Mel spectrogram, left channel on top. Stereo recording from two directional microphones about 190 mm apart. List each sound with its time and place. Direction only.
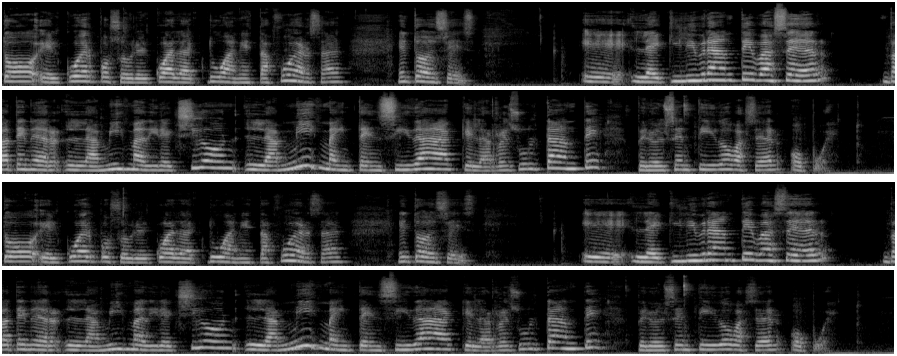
0.0 s a woman's voice: 25° left (ahead or behind)
5.8 s a woman's voice: 30° left (ahead or behind)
